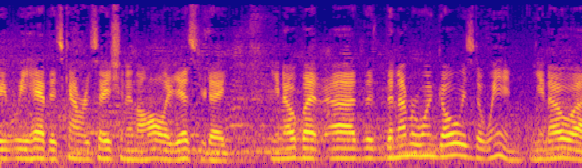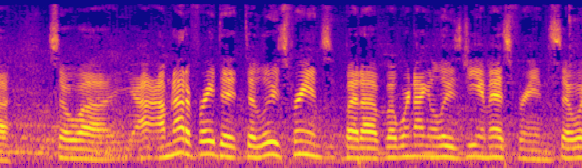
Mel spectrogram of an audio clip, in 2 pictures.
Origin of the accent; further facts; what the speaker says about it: the South, United States; the fact that we're here in Florida, and I'm from the South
